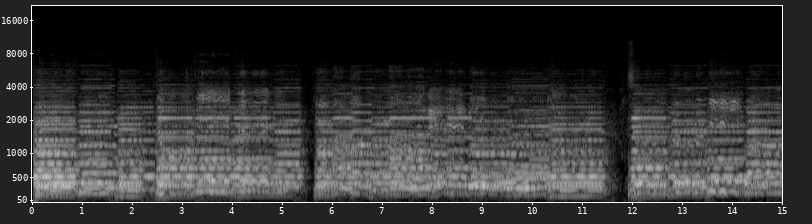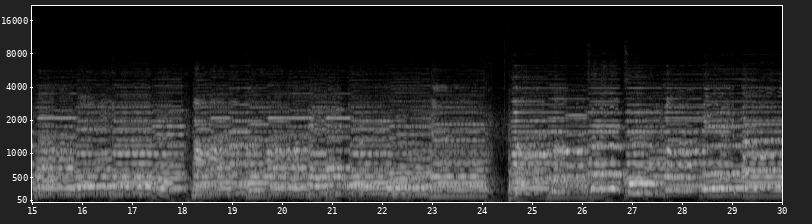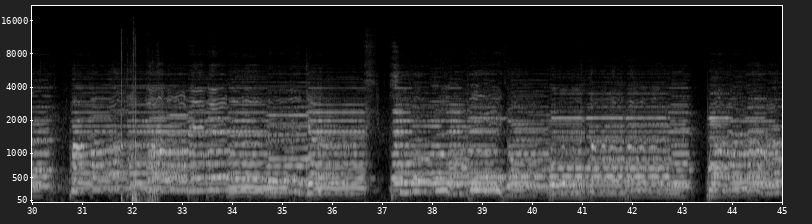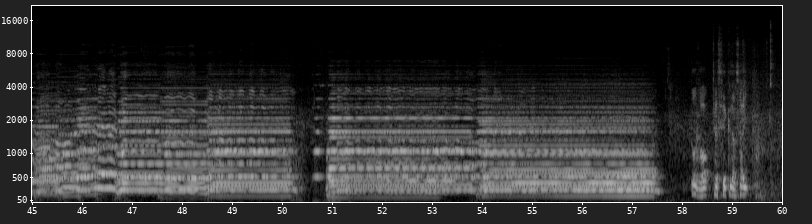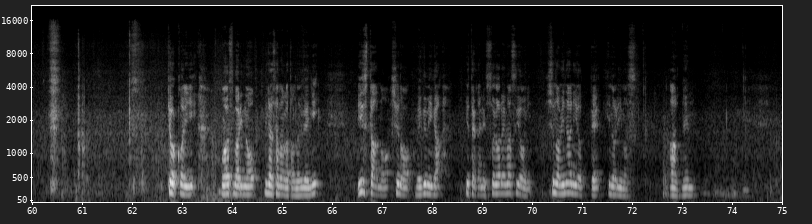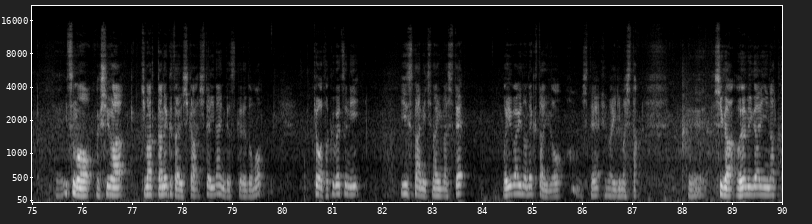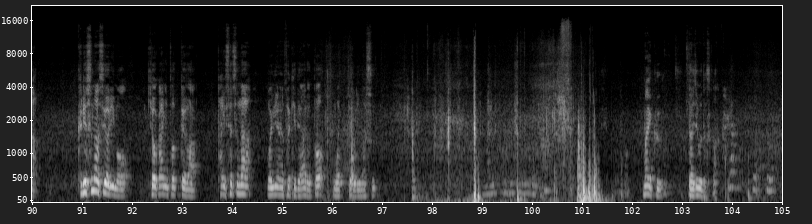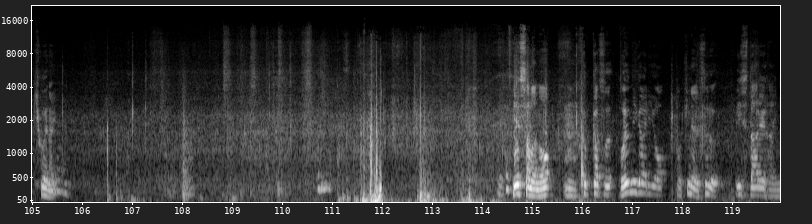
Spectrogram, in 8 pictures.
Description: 説教アーカイブ。
日曜朝の礼拝
イースター礼拝説教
